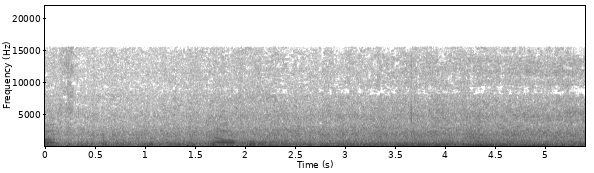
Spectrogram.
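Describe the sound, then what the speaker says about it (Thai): Cool wind buffets the microphone on an open mall rooftop, a steady low rushing roar throughout with no clear speech. "ลมเย็นมากเลยนะครับ"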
